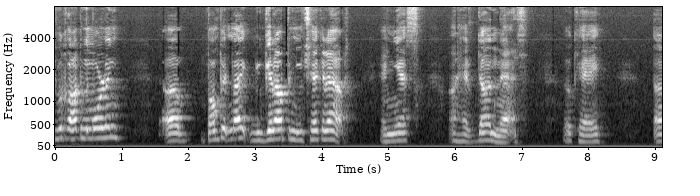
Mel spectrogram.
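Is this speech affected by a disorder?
Yes: cerebral palsy, spastic diplegia.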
